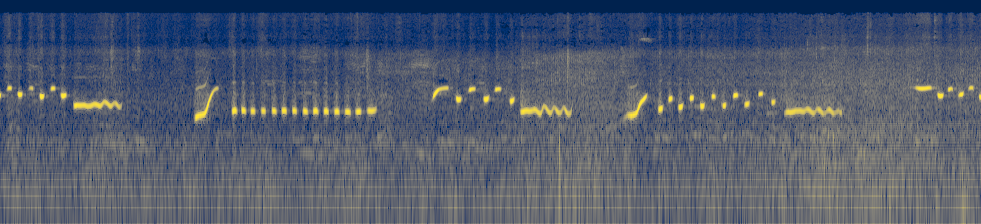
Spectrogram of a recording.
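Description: Clear, pure whistled phrases that come about every three seconds. Each is a run of short notes or a quick upward swoop, followed by a rapid even string of pips or a wavering held note.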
